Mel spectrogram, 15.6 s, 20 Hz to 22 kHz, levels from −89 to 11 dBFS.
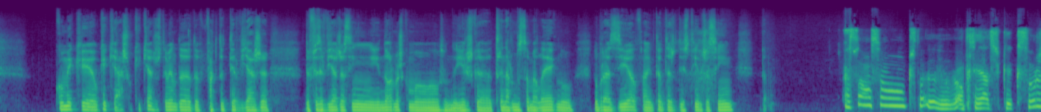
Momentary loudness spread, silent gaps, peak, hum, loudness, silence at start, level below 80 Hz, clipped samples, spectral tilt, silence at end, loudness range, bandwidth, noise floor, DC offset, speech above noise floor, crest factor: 6 LU; none; -2 dBFS; none; -14 LUFS; 0 s; -40 dBFS; under 0.1%; -5 dB/octave; 0 s; 3 LU; 15 kHz; -58 dBFS; under 0.1%; 44 dB; 12 dB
